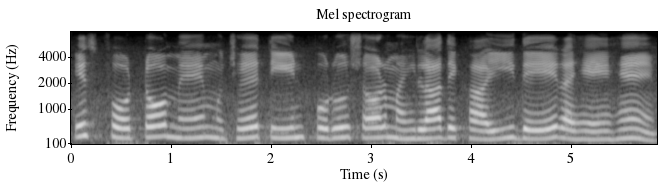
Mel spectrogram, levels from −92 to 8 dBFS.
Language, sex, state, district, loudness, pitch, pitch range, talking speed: Hindi, female, Madhya Pradesh, Katni, -14 LUFS, 250 Hz, 235-260 Hz, 125 wpm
